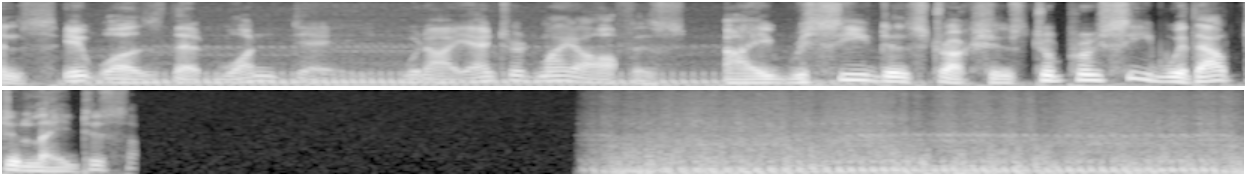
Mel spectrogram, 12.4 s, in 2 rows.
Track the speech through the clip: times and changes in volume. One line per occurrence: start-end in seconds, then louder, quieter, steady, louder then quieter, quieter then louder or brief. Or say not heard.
0.0-6.8 louder.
